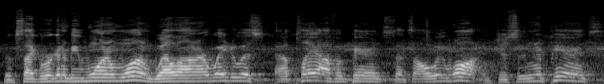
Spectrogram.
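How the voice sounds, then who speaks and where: A man casually commenting on his own football video game play, chatting to the game and breaking into sudden excited whoops. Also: on the high side, brisk. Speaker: gaming YouTuber.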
